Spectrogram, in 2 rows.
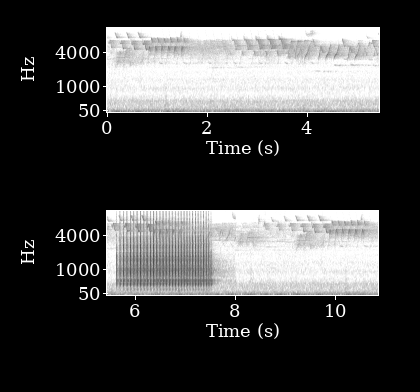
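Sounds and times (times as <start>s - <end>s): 
black-backed woodpecker Picoides arcticus drumming: 5.6s - 7.9s.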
